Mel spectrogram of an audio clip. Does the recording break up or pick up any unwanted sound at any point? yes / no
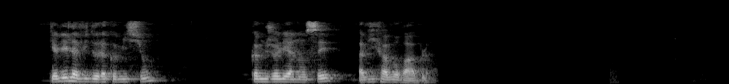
no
